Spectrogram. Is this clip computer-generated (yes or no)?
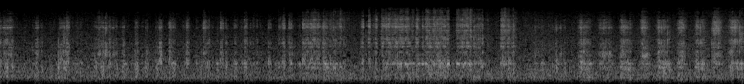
no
